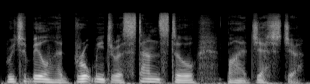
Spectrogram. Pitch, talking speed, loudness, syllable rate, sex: 105 Hz, 195 wpm, -20 LUFS, 6.4 syllables/s, male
